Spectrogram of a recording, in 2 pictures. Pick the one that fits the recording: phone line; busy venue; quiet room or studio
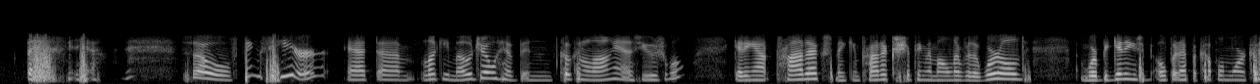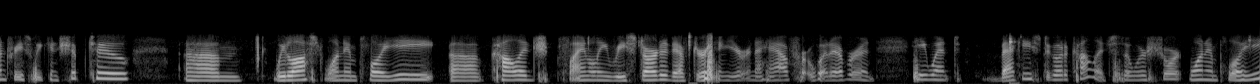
phone line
